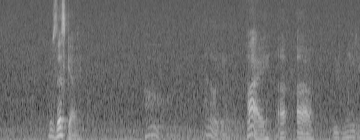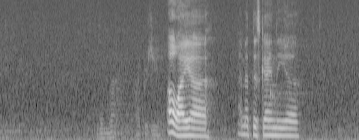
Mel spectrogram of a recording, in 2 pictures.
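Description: A man speaks cheerfully in a game character's voice.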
